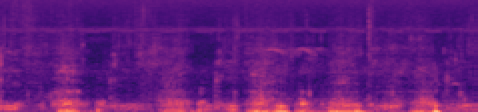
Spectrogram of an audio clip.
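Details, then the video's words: Lions eating a zebra carcass: deep, rumbling growls and grunts in bursts roughly every second, low-pitched and rough, with wet chewing and tearing noises between them. "Lions Eating Zebra Carcass Sound Effects"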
